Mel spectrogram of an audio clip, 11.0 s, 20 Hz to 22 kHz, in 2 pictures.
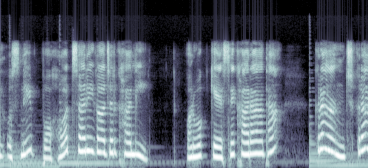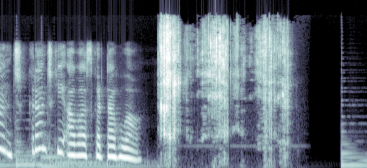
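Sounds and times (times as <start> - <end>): soft background music: 0.0 - 8.2
carrot crunching: 7.9 - 10.0.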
